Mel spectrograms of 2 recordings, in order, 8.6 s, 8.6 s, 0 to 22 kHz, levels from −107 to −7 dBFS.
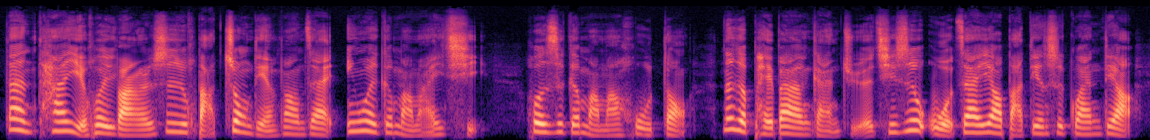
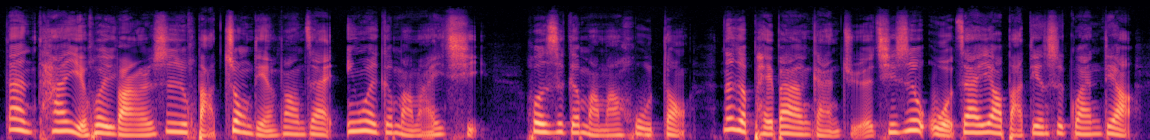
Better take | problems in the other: second | thin; somewhat; fading below 550 Hz

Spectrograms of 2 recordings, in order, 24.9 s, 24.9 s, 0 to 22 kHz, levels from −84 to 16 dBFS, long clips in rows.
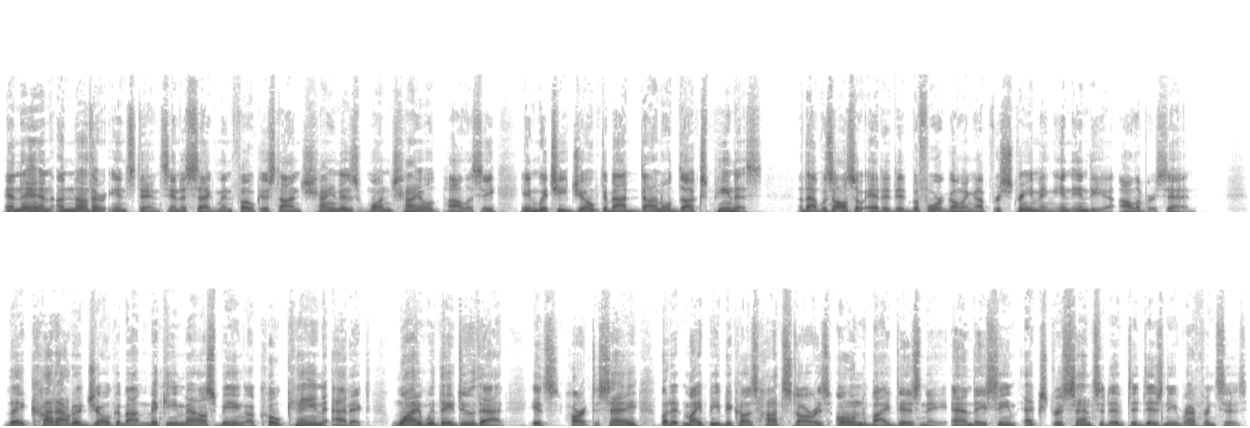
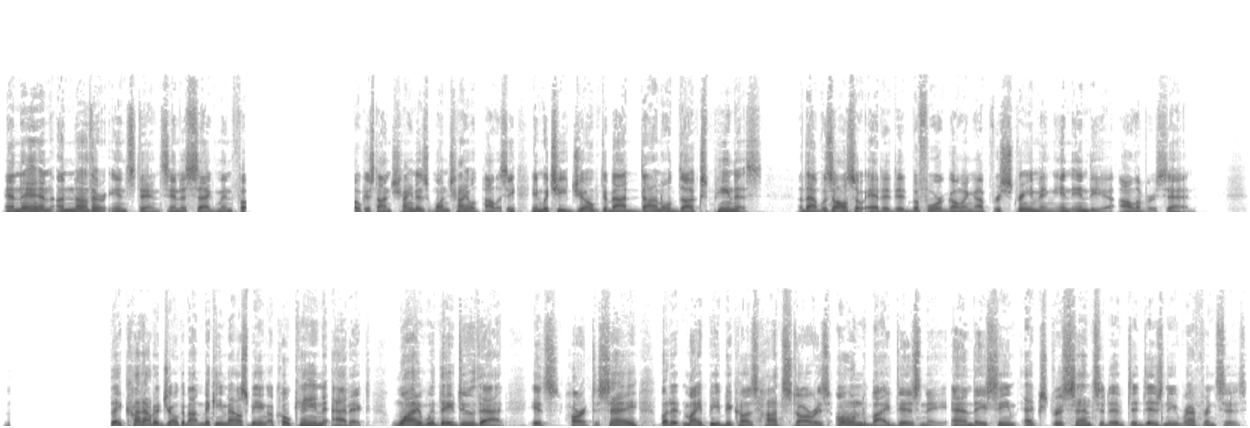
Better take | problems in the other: first | audio freezing; at 2.5 s for 1 s and at 13 s for 1 s

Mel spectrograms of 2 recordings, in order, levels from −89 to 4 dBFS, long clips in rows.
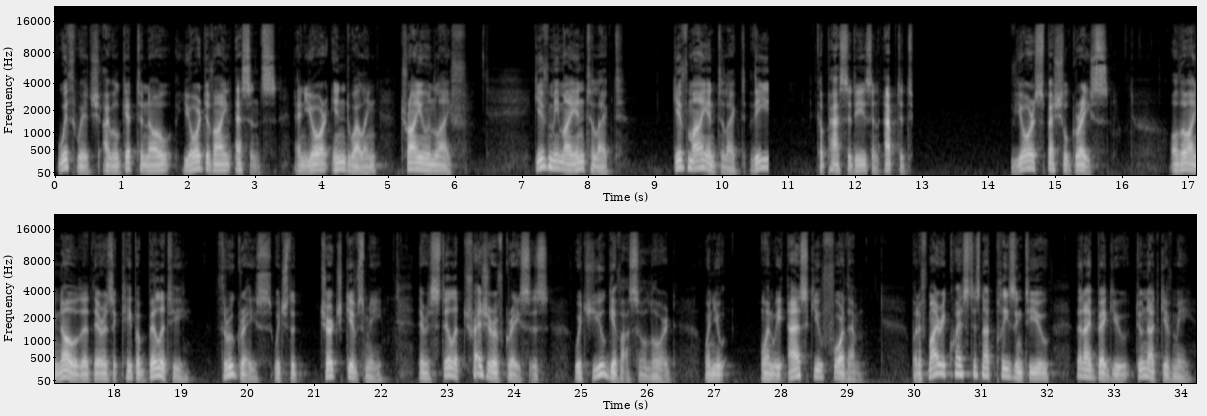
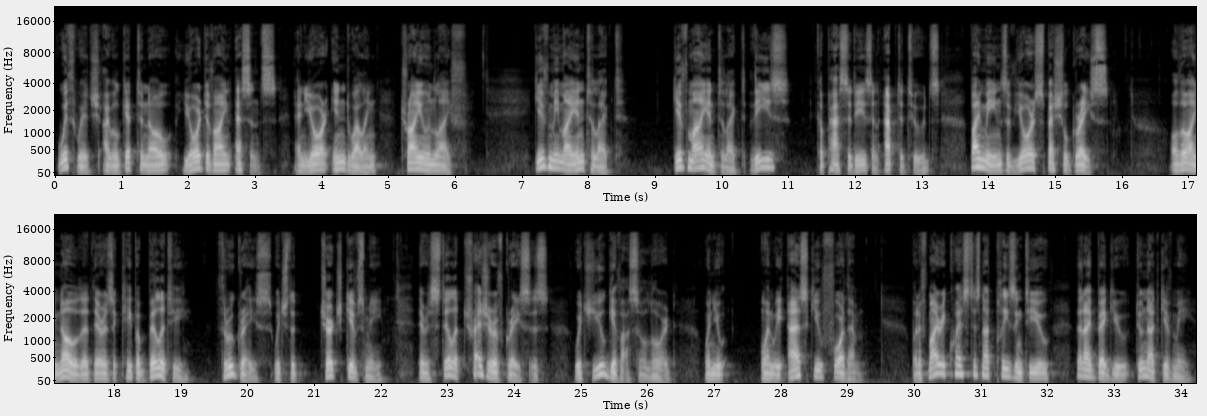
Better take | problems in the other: second | audio cutting out; at 11 s and at 13 s for 1.5 s

